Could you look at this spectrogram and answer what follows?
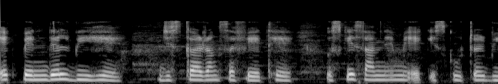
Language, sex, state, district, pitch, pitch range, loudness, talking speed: Hindi, female, Arunachal Pradesh, Papum Pare, 210 Hz, 200-220 Hz, -19 LUFS, 145 wpm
